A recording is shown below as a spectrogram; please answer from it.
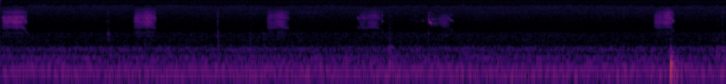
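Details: Barn owl, a mother seeing her first nestling for the first time: short breathy hissing bursts at irregular intervals, about seven in seven seconds, over a steady low electrical hum.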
